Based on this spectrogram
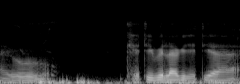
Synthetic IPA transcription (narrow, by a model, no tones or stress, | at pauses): aɹu | kʰetibilakzetija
